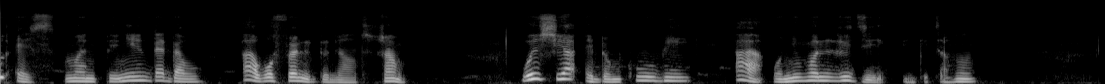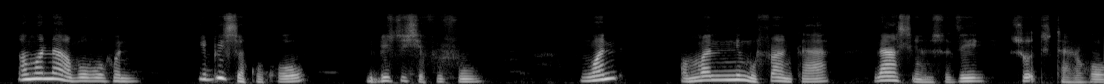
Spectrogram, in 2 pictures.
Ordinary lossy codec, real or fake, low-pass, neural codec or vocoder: Opus, 24 kbps; fake; 10.8 kHz; codec, 44.1 kHz, 2.6 kbps, SNAC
